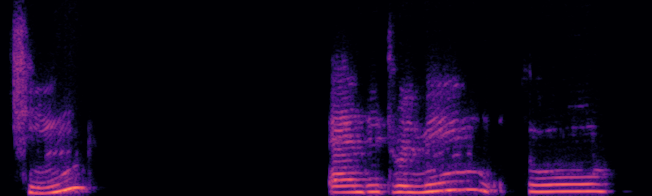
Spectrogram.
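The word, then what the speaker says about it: 情: And with heart, it will get the second tone, so it will be pronounced as Qing, and it will mean to feel, like feeling, emotion.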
